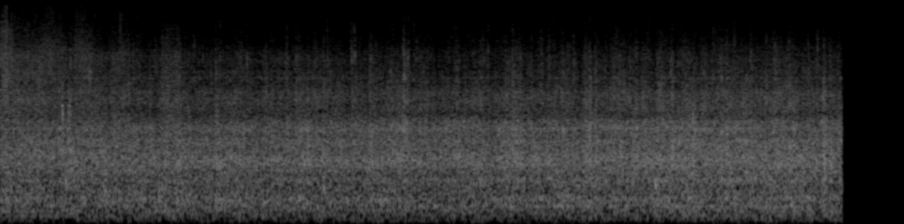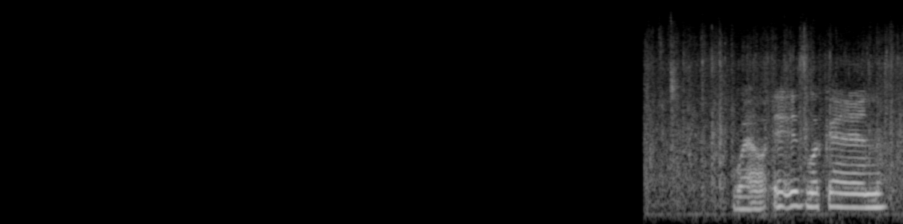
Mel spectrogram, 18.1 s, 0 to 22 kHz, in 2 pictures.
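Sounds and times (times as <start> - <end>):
faint rain pattering: 0.0 - 8.4, 15.5 - 18.0
rain hissing: 0.0 - 8.4, 15.5 - 18.0.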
